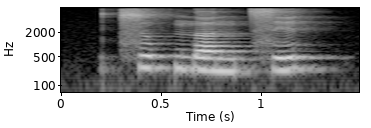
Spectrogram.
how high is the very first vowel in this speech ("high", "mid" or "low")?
high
